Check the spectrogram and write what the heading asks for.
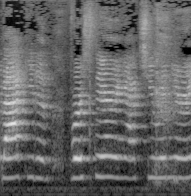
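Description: Voices singing a song in long held notes: one short phrase, a brief break just before a second in, then a longer sustained phrase.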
